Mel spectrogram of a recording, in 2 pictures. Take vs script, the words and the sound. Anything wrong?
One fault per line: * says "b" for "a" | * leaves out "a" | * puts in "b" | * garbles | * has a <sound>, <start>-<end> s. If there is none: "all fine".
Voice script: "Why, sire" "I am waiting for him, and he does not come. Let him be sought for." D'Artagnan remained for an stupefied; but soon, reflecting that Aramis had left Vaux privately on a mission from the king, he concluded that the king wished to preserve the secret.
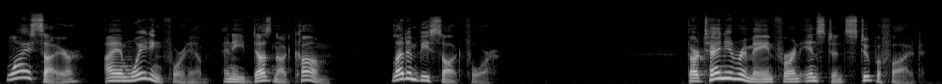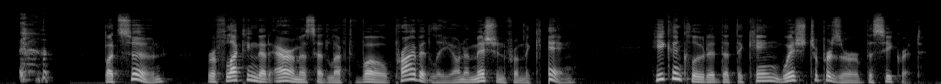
* puts in "instant"
* has a cough, 9.6-10.0 s
* has a dropout, 14.8-14.9 s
